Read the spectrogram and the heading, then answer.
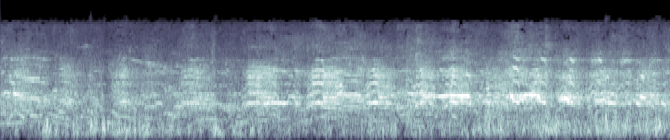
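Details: Noisy seagulls in the Nesebar area, Bulgaria: a dense chorus of overlapping wailing, slurred calls from many birds, continuous with no pauses, over a steady broadband background hiss.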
